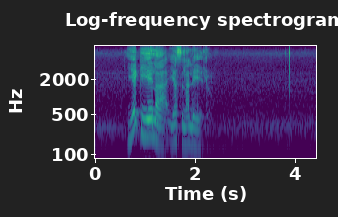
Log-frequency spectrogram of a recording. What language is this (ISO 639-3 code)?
nso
